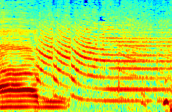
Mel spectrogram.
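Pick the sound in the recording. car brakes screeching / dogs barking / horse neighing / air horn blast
air horn blast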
